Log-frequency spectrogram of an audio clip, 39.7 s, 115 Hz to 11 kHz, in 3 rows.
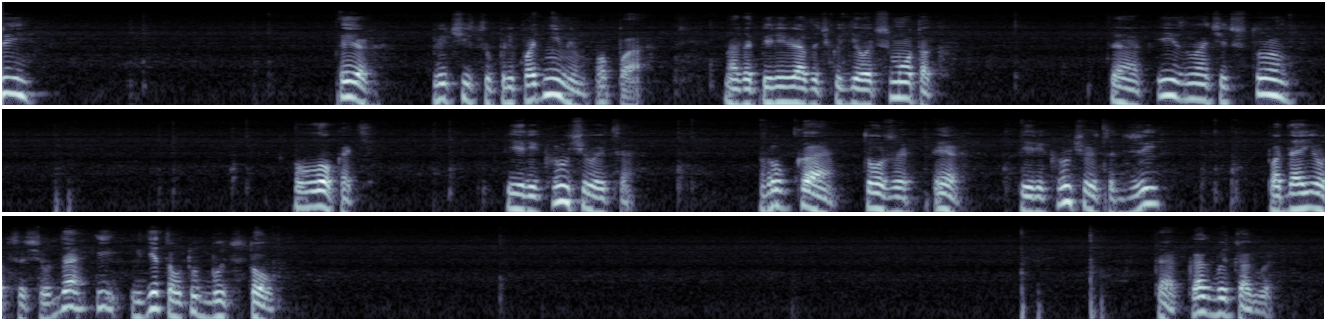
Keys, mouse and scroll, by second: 2.7 click, 3.4 r, 5.7-7.2 middle drag, 7.2-7.7 scroll down 1, 7.7 r, 8.7-9.3 scroll up 1, 9.3-10.2 scroll up 1, 10.2 middle click, 12.8 click, 13.8 g, 15.6 click, 16.3 g, 18.1-19.5 middle drag, 21.0 middle drag, 22.6 r, 24.4 g, 25.6 scroll up 1, 25.8-26.9 middle drag, 27.1 g, 29.3-30.1 scroll up 1, 30.1-31.6 middle drag, 36.8 a, 37.5 i, 38.9-39.6 drag.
